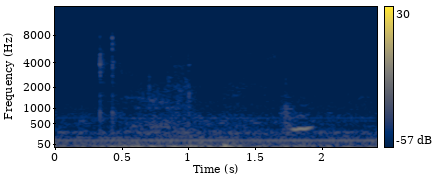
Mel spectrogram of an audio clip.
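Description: Near silence with a few faint computer mouse clicks about a third of a second in, over a low steady hum.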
